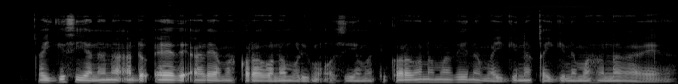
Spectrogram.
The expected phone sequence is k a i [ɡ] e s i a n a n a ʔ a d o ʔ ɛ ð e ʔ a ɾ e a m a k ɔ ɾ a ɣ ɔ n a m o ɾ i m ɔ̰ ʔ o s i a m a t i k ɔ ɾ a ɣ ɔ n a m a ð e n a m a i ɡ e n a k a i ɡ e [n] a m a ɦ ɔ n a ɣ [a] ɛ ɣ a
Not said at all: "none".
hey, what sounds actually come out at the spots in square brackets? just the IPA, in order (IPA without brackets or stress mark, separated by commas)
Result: ɡ, n, a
